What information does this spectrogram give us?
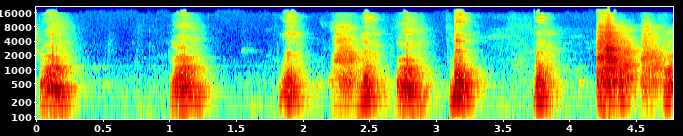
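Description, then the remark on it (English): A person imitates a dog, letting out about nine sharp, throaty barks in an uneven rhythm, loud, with short pauses between and a quick double bark at the end. “I feel like I can bark pretty well, like...”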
